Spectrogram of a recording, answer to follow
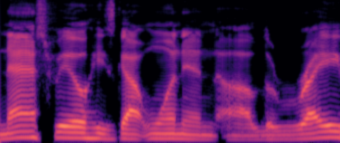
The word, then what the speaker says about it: Luray: He's got one in Luray, Virginia, I think is how it's pronounced.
